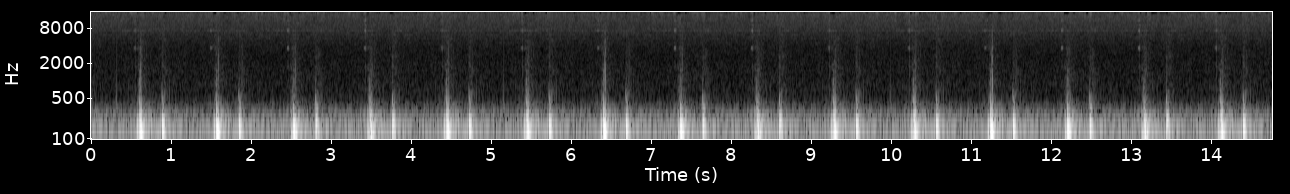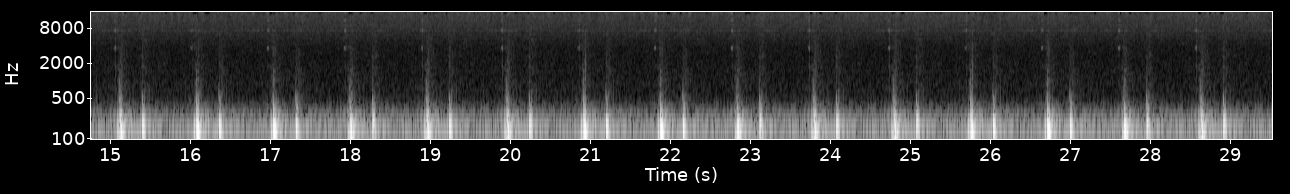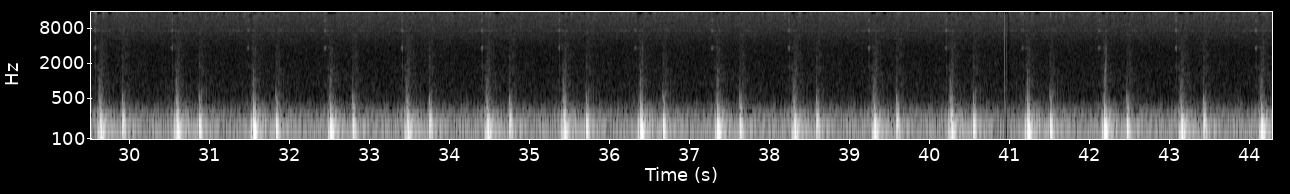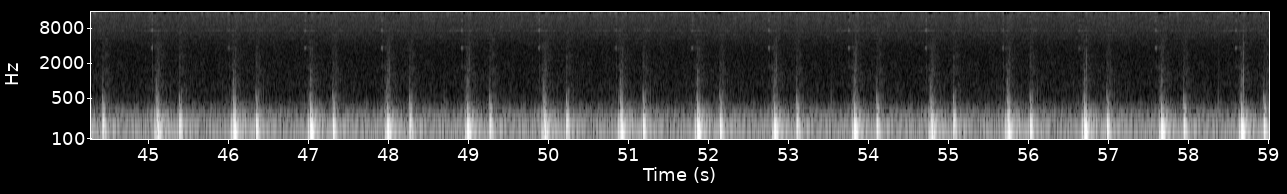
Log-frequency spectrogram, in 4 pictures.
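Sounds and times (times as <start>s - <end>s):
heartbeat thumps: 0.0s - 59.0s.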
